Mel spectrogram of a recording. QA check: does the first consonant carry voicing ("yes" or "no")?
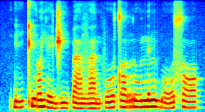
yes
